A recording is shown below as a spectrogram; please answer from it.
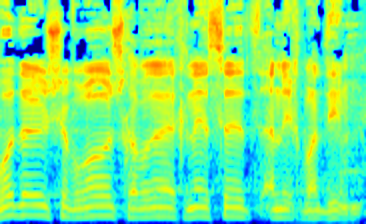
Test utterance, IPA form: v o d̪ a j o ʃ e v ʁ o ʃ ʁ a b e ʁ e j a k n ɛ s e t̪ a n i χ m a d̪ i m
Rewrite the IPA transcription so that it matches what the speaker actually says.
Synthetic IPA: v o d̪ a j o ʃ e v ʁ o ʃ χ a v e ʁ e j a k n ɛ s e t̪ a n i χ m a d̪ i m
